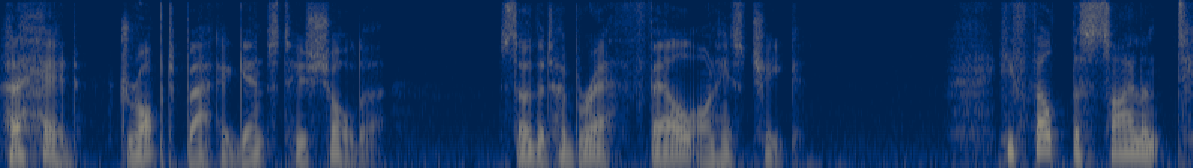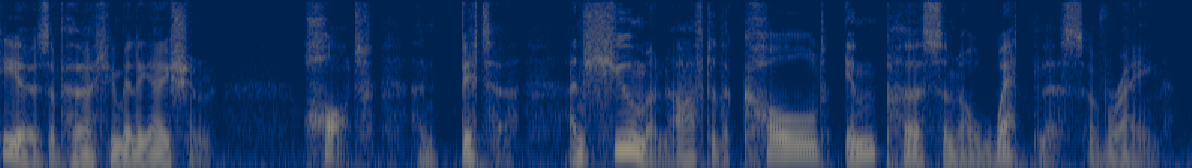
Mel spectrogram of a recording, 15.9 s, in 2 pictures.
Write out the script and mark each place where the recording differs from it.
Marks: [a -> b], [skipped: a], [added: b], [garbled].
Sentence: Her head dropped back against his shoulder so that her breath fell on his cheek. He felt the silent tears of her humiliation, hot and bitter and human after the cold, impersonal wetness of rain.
Her head dropped back against his shoulder so that her breath fell on his cheek. He felt the silent tears of her humiliation, hot and bitter and human after the cold, impersonal wetness of rain.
